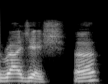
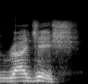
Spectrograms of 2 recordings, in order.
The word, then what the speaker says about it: Rajesh: righteous and by the way the correct pronouncing pronunciation of your name is Rajesh can you hear us yep okay the correct pronunciation of your name is Rajesh yep okay so I think yes we can't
